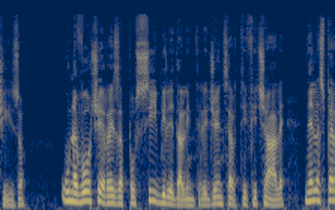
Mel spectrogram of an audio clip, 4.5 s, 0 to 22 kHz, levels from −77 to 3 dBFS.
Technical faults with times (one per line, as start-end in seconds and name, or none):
none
